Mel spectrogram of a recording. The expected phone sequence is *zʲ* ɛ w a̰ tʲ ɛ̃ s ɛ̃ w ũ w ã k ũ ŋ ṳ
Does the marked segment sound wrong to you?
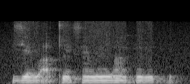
no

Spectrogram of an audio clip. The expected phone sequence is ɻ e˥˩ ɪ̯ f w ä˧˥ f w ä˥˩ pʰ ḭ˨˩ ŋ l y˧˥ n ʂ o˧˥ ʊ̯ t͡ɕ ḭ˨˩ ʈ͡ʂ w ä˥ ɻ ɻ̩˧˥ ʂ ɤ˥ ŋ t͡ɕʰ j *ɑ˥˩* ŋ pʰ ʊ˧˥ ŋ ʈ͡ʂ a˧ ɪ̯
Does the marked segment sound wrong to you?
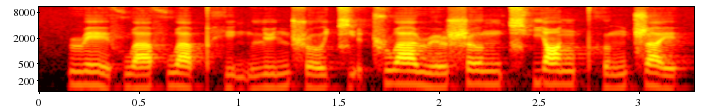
yes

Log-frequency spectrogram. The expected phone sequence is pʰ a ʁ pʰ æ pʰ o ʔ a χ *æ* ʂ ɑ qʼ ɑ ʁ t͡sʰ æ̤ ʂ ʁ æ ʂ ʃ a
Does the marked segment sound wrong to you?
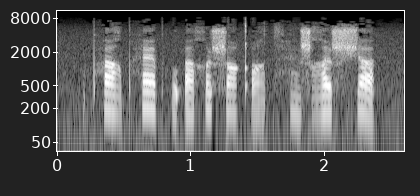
yes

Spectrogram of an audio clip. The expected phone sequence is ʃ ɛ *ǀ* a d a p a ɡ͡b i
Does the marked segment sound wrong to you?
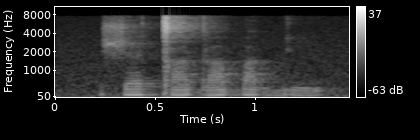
no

